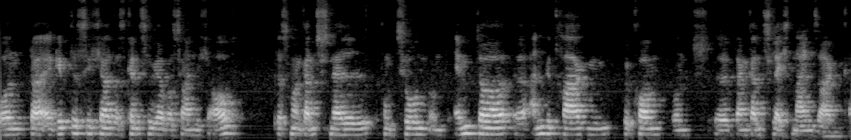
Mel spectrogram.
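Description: Speech comes at a very slow pace. Its tone is dark and mellow, and its intonation fairly even. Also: man, medium pitch for a man. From Germany, Rhineland (Düsseldorf, Neuss). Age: 60s. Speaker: data protection expert. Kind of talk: interview.

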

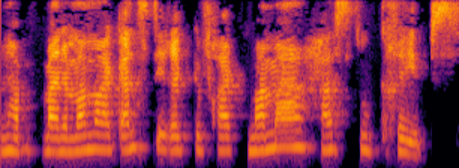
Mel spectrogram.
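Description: The woman's fairly high, somewhat breathy voice moves at a moderate pace with ordinary pitch variation over a quiet background. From Germany, Mainz. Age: 20s. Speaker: social work student. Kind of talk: interview testimony.

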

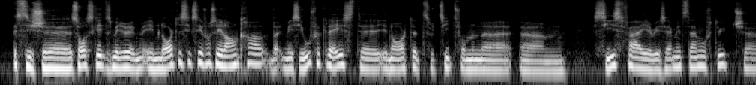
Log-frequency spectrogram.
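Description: A man speaks at a moderate pace and medium pitch with a dark, mellow tone. His pitch varies in an ordinary way. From Switzerland, Biel. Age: 60s. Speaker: local politician. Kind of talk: interview. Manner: halting.

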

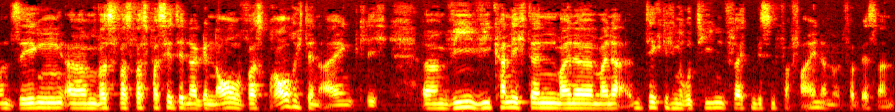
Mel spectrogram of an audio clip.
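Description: His tone dark and mellow, the man delivers his words with fairly even intonation. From Ruhr area, Germany (Gelsenkirchen). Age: 50s. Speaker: tech company co-founder and sales lead. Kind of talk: interview.

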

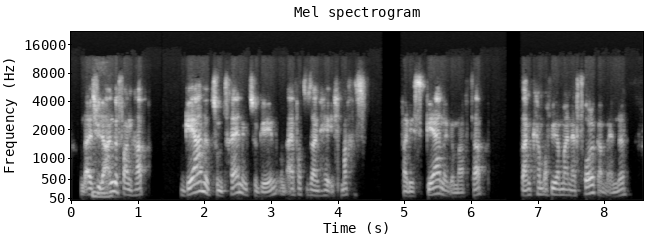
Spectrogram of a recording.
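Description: Talking at a very fast pace with a slight Rhineland accent, a man with a medium-pitched voice makes very wide pitch swings and big swings in loudness. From Aachen, Rhineland, Germany. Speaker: former pro athlete and fitness coach. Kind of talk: podcast interview.

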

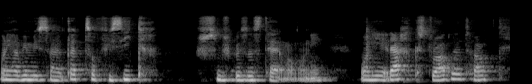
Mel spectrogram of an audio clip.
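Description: Somewhat breathy, a woman speaks with a Bernese accent. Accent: Bernese Swiss German. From Switzerland, Bern. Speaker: former banker, podcast guest. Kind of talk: casual interview chat. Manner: halting, many fillers and restarts.

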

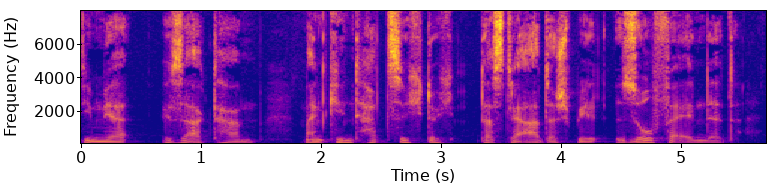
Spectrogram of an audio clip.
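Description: Somewhat breathy and fairly low-pitched, a man talks at a fairly slow pace with ordinary pitch variation. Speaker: amateur theatre director. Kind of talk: interview. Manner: formal.

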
